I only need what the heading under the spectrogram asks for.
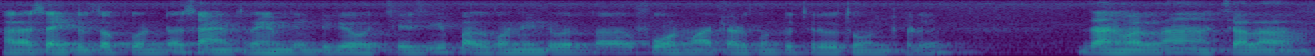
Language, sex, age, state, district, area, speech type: Telugu, male, 18-30, Andhra Pradesh, Konaseema, rural, spontaneous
